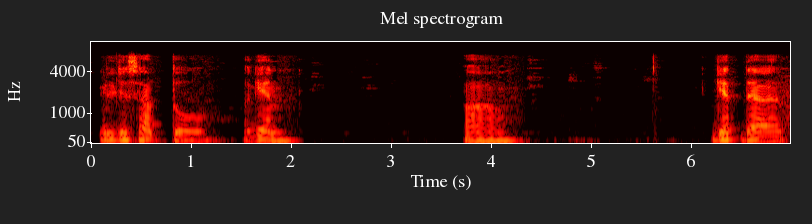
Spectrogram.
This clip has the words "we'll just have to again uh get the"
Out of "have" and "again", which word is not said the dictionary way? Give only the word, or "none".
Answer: have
